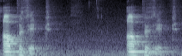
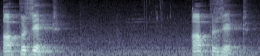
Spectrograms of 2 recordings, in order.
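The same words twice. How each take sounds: First: अपोजिट as अप्ज़िट; correct opposite. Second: अपोजिट with a short अ and जिट; correct opposite. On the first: Teacher repeats correct अपोजिट. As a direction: say अपोजिट short, ending in जिट. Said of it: "और फिर जिट है". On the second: Teacher pronounces अपोजिट correctly for pupils. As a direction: say अपोजिट with clipped middle. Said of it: "अब सुनिए". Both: Shown as a demonstration.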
